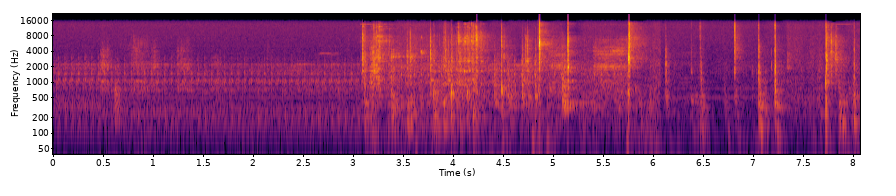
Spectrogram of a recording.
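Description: Steady hum of the small electric motor that turns a homemade lure-drying drum. From about three seconds in comes a run of sharp clicks and knocks as the drum's switches and latches are worked and a freshly clear-coated lure is fitted in to cure.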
